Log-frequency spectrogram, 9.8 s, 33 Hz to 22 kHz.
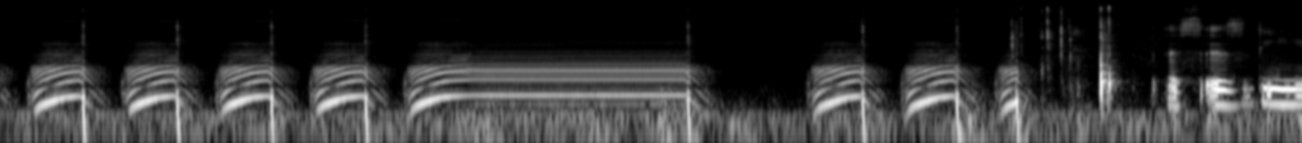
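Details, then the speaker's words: Electric breast pumps running uncovered, without tubing: Freemie Liberty, Spectra S1, Motif Duo, Baby Buddha and Medela Pump in Style, compared for loudness. Rhythmic rising whirring cycles about one per second, with a longer held cycle. "so this is the free me Liberty pump the spectra s1 the motif duo baby Buddha and the medulla pump in style this is how loud they are"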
